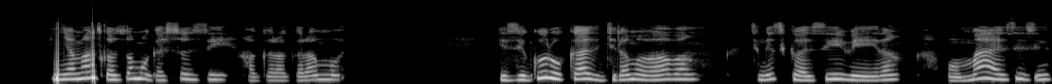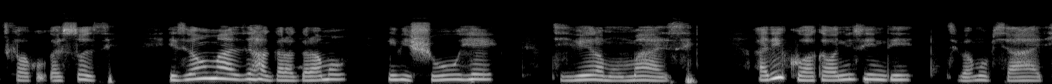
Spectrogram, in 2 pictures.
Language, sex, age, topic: Kinyarwanda, female, 18-24, agriculture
